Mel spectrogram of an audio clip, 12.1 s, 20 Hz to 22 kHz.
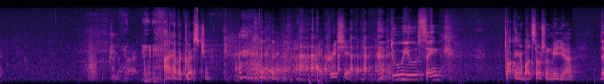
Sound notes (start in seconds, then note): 4.4 laughter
